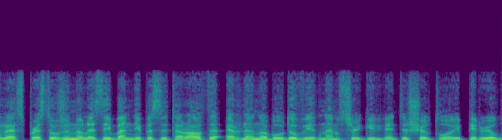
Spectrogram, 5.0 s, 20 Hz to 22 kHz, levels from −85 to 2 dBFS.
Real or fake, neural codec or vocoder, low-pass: fake; codec, 16 kHz in and 24 kHz out, 0.4 kbps, LongCat-Audio-Codec, fine tuned four codebook decoder; 10.8 kHz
